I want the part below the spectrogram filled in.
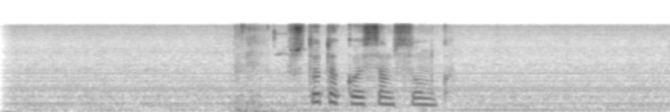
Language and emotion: Russian, neutral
